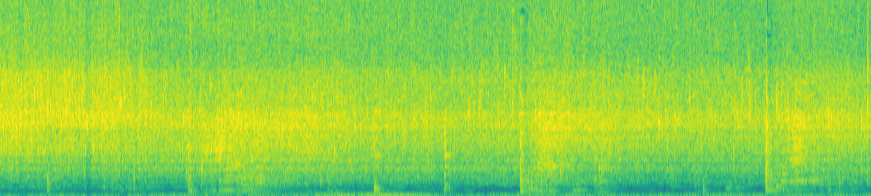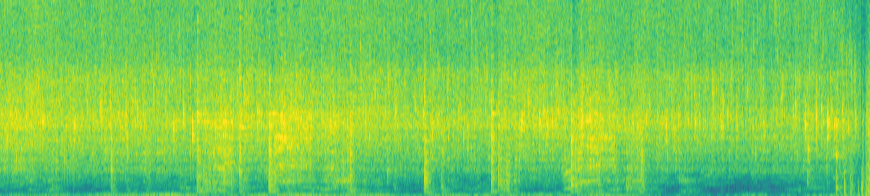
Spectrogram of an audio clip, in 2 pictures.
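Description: Paneer cubes frying in hot oil with a steady sizzle, while a perforated spatula scrapes and knocks against the pan in short clicks as the pieces are lifted out.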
